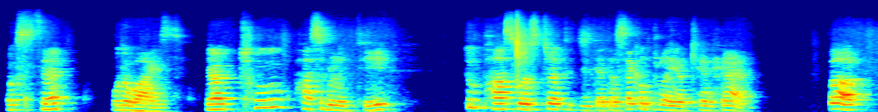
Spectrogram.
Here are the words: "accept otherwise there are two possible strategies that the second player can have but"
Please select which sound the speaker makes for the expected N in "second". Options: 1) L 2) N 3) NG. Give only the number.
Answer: 2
